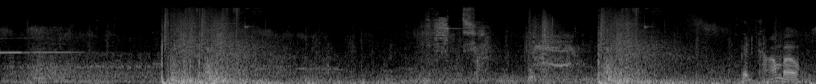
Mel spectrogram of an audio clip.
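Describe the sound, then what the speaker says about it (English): Gunfire in the shooter Metro 2033 Redux arrives as heavy booming bursts and crackling shots at varying distances, mixed with other game effects and a voice speaking. "I hear gunshots."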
